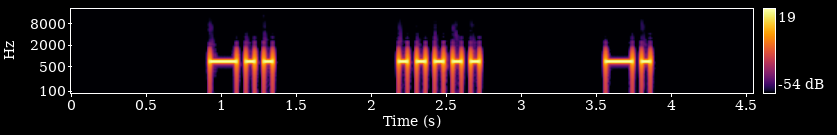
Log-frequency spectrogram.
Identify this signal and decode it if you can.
Morse code, heard as a keyed tone, about 20 wpm, spaced as for 8 wpm, 700 Hz. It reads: D5N
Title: 093 Lesson 16e - Letter c - Three Characters 20wpm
